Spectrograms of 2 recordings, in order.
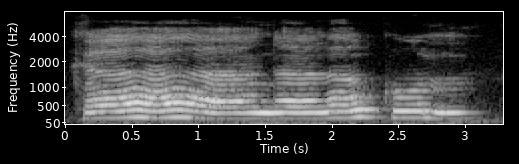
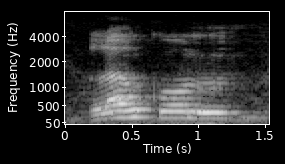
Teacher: itu mim mati bertemu fa namanya idhar safawi, jadi si mimnya dibaca jelas. Lakum, begitu ya, jangan ditahan atau jangan dipanjangkan mimnya, jadi cukup dijelaskan saja.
